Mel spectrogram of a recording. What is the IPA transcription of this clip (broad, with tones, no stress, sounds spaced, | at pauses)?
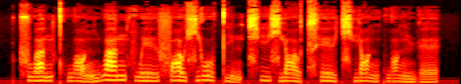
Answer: ʈ͡ʂ w a˨˦ n kʰ w ɑ̰˨˩ ŋ m w a˦ n f w e˨˦ ɪ̯ f ɑ˥˨ ʊ̯ ɕ j o˥˨ ʊ̯ t̪ ḭ˨˩ n t͡ɕʰ i˥˨ ɕ j ɑ˥˨ ʊ̯ t͡sʰ e˥˨ ɪ̯ t͡ɕʰ j ɑ˥˨ ŋ k w ɑ˥˨ ŋ m ɥ ɛ˨˦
